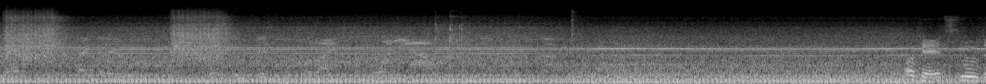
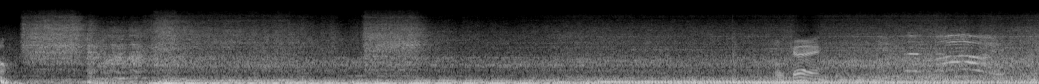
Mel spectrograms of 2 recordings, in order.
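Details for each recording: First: Teal Ford F-150 with 300 straight-six, after restoring spark from a failed ignition module and clearing flooding from cranking without spark: even, steady note, smooth rhythm, no misses or knocks; back to normal running. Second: Teal Ford F-150 with 300 straight-six, towed in as a no-start, first start after restoring spark from a failed ignition module: runs low, uneven and labouring, barely alive; flooded badly from cranking without spark, expected to clear.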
